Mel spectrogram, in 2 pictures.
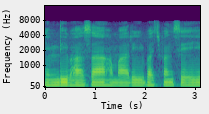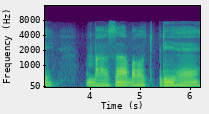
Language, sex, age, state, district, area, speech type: Hindi, male, 30-45, Uttar Pradesh, Ghazipur, rural, spontaneous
